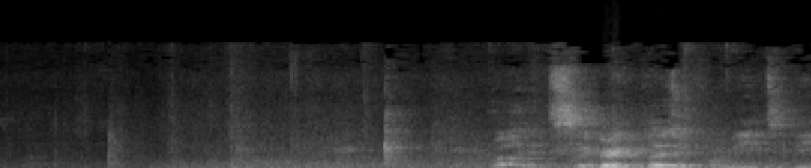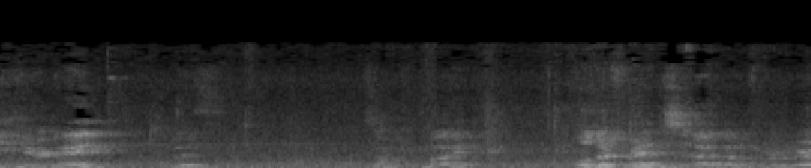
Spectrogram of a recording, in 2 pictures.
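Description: An elderly man speaks calmly into a microphone, heard through loudspeakers.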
